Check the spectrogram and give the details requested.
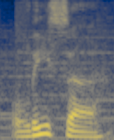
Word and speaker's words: LISA: We're going to be covering Lisa for the next Indie Fireside.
